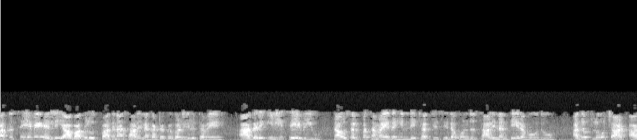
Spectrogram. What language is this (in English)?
Kannada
